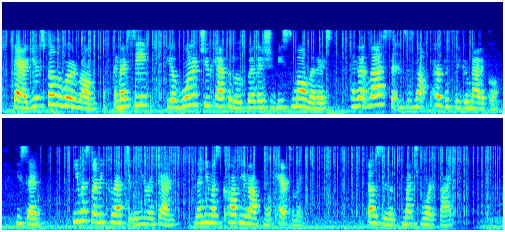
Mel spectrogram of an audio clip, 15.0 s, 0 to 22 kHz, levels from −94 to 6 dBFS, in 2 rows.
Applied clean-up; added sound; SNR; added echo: none; Truck + Fireworks; 18 dB; none.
